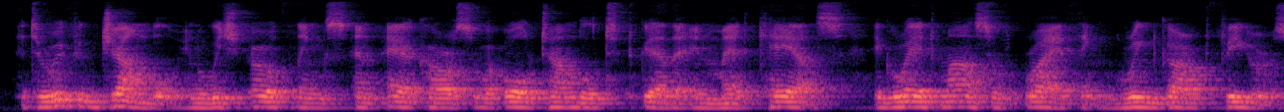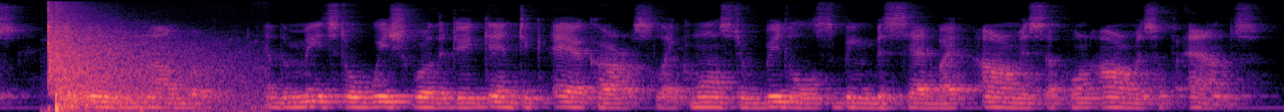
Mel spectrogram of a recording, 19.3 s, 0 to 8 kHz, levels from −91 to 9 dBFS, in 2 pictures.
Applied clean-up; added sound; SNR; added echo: none; Gunshot, gunfire; -3 dB; reverberation time 0.7 s.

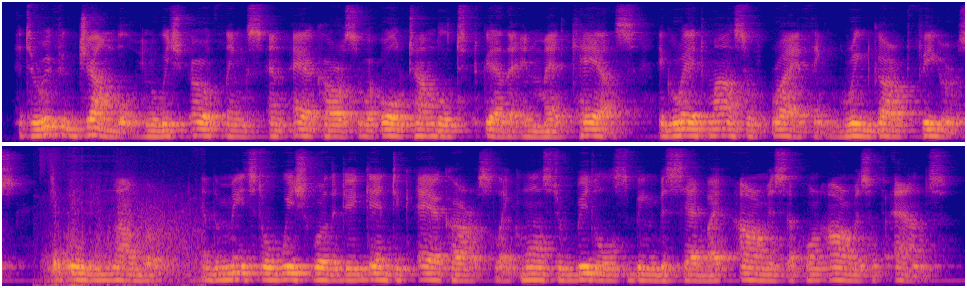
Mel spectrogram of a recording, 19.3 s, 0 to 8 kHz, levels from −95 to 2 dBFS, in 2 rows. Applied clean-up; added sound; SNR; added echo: neural separator model SepFormer DNS4.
